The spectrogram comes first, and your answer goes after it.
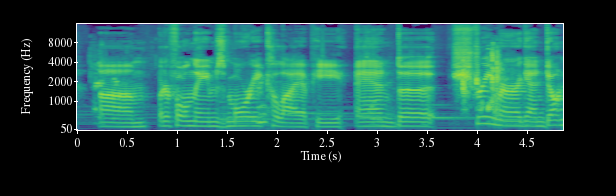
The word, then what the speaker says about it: Mori Calliope: at another V tuber so this is um Mori Calliope is how you pronounce it is the character that uh this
